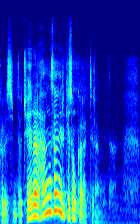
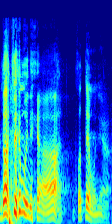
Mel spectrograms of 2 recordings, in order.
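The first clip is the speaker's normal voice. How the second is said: angry blaming; 4 semitones higher, 9 dB louder than usual. Acted. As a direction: throw the blame at him again. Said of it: "지금 막 소리치는 겁니다". (아브라함에게 따지는 사라, 화난 목소리)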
